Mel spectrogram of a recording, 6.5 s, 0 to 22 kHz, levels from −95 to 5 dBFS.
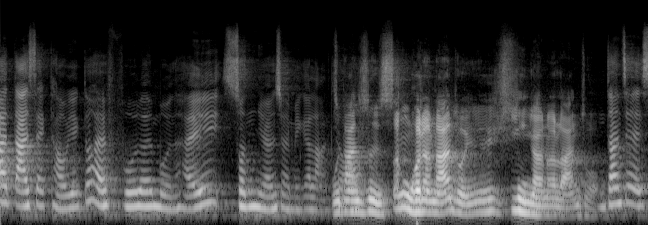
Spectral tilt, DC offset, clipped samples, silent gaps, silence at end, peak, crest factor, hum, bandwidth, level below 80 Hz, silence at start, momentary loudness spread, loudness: -6.5 dB/octave; under 0.1%; under 0.1%; none; 0 s; 0 dBFS; 20 dB; none; 12.5 kHz; -64 dBFS; 0 s; 15 LU; -21 LUFS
